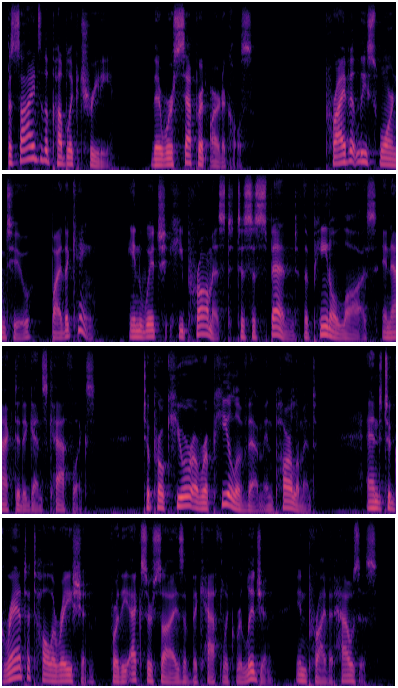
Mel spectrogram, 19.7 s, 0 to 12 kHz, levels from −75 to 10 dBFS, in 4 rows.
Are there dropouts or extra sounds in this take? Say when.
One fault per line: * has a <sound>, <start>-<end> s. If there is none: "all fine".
all fine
